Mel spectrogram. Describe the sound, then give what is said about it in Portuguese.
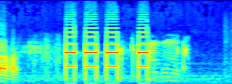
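Four electronic keypad tones from the push buttons of an old corded telephone, each a steady dual-pitched beep, three in quick succession and a fourth after a short gap, with brief voice sounds around them. “Ah, e apertando os botões? É. Exatamente. Ele falou que não é sem fio, não. É até o telefone antigo.”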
